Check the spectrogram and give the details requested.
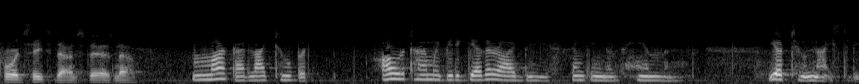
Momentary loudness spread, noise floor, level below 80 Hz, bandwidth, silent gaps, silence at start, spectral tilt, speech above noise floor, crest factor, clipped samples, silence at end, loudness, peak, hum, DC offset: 11 LU; -53 dBFS; -64 dBFS; 7 kHz; none; 0 s; -8.5 dB/octave; 29 dB; 20 dB; under 0.1%; 0 s; -25 LUFS; -4 dBFS; none; under 0.1%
